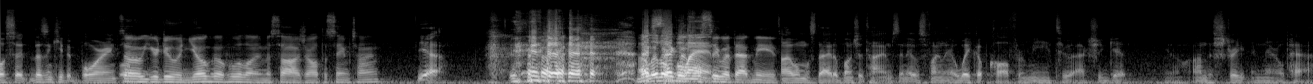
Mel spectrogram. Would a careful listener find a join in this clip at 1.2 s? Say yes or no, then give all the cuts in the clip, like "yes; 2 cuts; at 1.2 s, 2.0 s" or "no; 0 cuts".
yes; 2 cuts; at 1.2 s, 7.8 s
